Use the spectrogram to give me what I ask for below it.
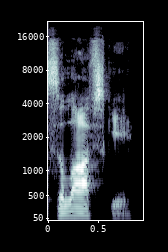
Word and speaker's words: Żuławski: done that to was Żuławski. And then I realized, oh yeah, his W's a V.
